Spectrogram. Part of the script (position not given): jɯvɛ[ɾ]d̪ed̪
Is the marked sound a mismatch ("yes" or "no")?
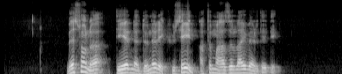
no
